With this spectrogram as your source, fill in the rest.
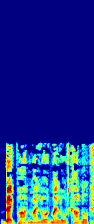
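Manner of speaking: plain reading voice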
